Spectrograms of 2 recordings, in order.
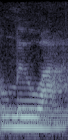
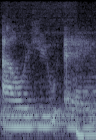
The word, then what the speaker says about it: Lua: a wonderful alternative then i have the name lua spell l u a lua this one always gives this dreamy sound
